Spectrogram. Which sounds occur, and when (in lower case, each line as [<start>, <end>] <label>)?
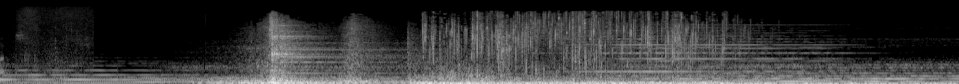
[0.00, 9.55] music
[1.76, 7.33] sound effect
